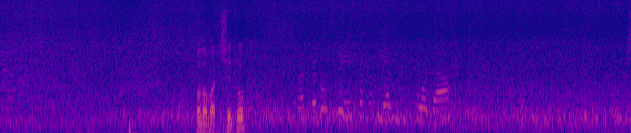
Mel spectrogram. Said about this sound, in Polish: Jak płynie woda.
